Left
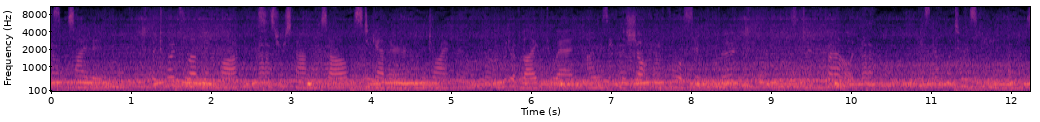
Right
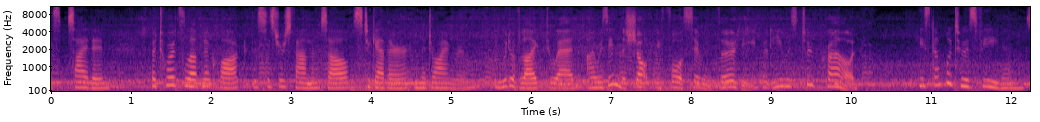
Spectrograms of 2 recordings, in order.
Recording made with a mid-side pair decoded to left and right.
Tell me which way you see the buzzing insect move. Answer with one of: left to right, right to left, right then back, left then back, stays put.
right then back.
